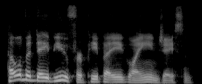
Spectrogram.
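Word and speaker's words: Higuaín: So the comeback, there were goals from Federico Higuain. Don't believe Adrian Healy when he pronounces that first name with an R in it or with two R's, I guess.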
